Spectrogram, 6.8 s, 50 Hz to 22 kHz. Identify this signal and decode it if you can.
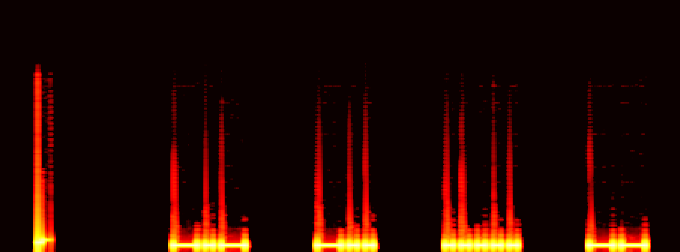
Morse code, heard as a keyed tone, about 15 wpm, spaced as for 8 wpm, 700 Hz. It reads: KD5M
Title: USA Call Signs - 3x Character Spacing - 15wpm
